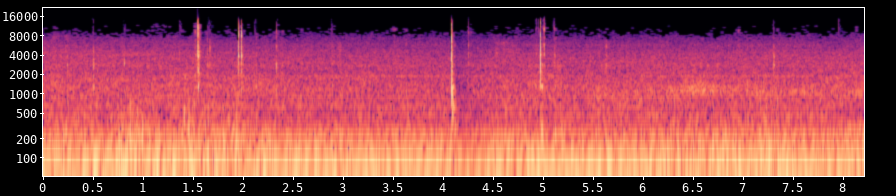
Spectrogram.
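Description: Semi truck's diesel engine running steadily at low speed while the tractor-trailer is pulled forward to reposition it, with a few sharp clicks scattered through.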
